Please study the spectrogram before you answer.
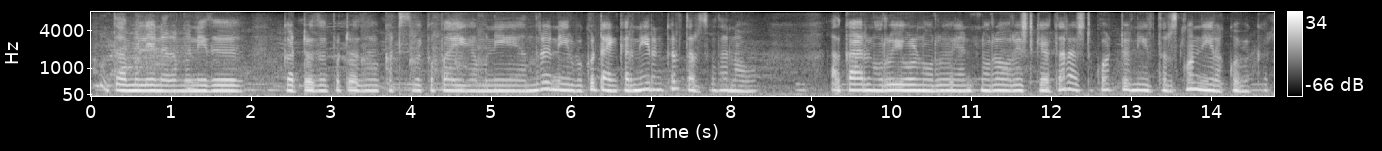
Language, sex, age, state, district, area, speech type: Kannada, female, 30-45, Karnataka, Dharwad, urban, spontaneous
